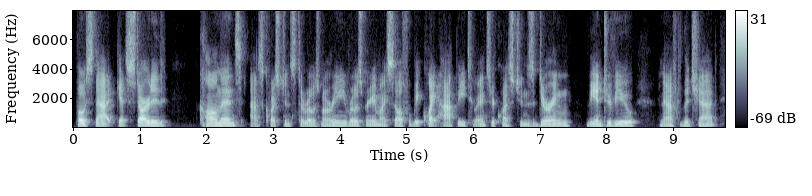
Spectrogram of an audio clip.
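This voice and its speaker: A man hosting an interview over a video call, measured and inviting as he sets up questions. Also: mid-range voice, a bit bright. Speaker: host.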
